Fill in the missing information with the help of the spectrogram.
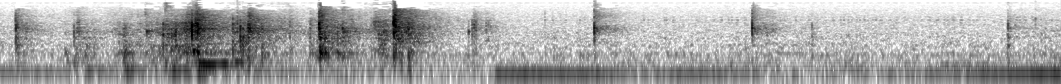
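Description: A resealable plastic pouch crackling and crinkling in the hands as it is tugged at, its zip seal stuck shut: a run of sharp crackles through the first few seconds, with a low steady hum coming in about halfway.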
